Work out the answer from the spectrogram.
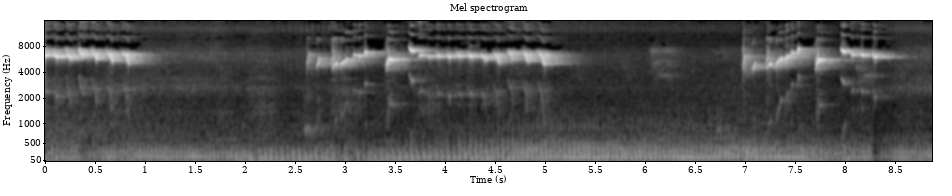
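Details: High-pitched twittering song of a kolibri wulung sunbird used to lure birds, three separate bursts of quick descending trills with silent spells between, and a soft low hum.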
